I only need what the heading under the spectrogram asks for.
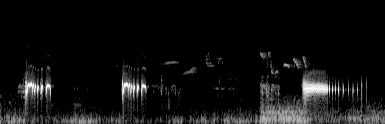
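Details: Zebra dove lure call for provoking wild doves: repeated phrases of a rising note plus quick staccato coos, roughly every two seconds. Later comes a louder, harsher burst of the same rolling pattern, along with scattered high thin bird chirps.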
